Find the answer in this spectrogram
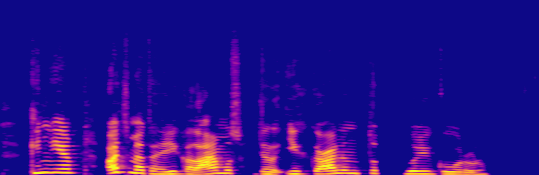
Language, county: Lithuanian, Kaunas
